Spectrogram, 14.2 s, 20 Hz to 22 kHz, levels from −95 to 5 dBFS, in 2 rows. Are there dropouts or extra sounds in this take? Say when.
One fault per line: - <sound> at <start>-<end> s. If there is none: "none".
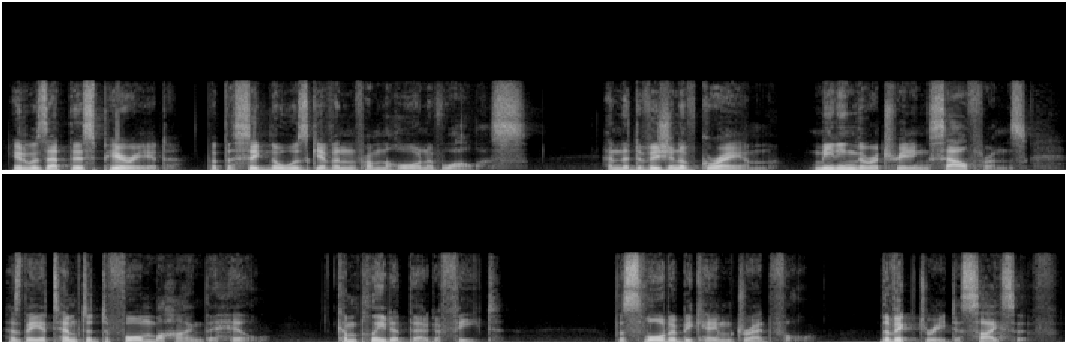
none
